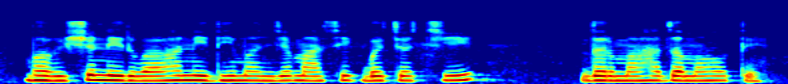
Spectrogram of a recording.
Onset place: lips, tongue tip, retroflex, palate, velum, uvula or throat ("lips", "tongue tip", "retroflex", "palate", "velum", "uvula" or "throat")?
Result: lips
